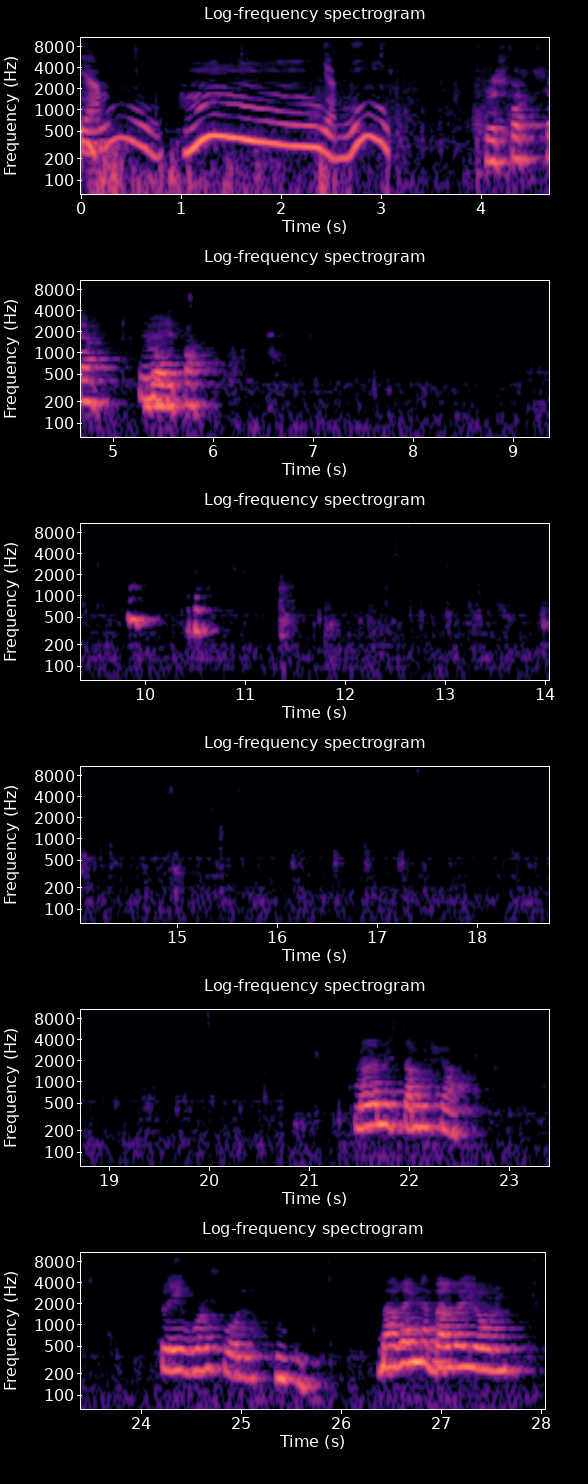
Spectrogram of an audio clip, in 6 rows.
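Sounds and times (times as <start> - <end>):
chewing and mouth sounds: 0.0 - 3.1, 5.1 - 21.5, 22.5 - 24.2, 25.5 - 26.4, 27.7 - 28.0.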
